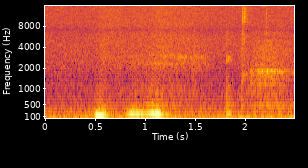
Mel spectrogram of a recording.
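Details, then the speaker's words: A female dog sleeping on the floor in a quiet room gives two soft, low rumbling breaths, followed by a faint click: dog snoring. "ackground, like usual, is my dog snoring over there. She's on the floor. I think you'll hear her clearer today because of the mic that I have."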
